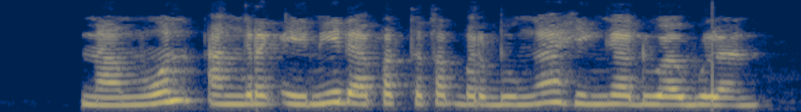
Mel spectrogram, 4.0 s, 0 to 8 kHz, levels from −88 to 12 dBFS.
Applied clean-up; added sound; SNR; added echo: none; none; none; none.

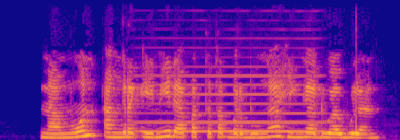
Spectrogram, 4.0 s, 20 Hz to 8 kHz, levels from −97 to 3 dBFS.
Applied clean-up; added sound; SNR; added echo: none; Bowed string instrument; 12 dB; none.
